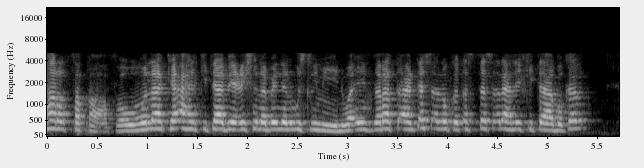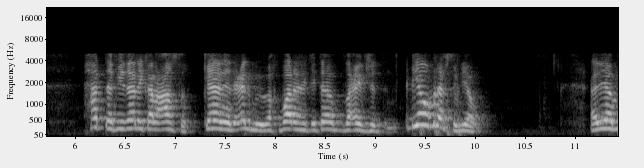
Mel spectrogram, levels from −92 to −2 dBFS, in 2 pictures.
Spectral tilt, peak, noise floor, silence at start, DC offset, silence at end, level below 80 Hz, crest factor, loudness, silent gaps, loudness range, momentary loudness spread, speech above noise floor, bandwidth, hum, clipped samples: -7.5 dB/octave; -14 dBFS; -77 dBFS; 0 s; under 0.1%; 0 s; -72 dBFS; 18 dB; -31 LUFS; none; 3 LU; 8 LU; 45 dB; 5.2 kHz; none; under 0.1%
